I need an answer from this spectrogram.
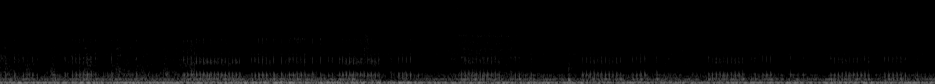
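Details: Scottish Fold cat purring softly after taking over its owner's arm as a pillow on waking in the morning; a steady low rumbling purr continues throughout, with faint rustling.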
